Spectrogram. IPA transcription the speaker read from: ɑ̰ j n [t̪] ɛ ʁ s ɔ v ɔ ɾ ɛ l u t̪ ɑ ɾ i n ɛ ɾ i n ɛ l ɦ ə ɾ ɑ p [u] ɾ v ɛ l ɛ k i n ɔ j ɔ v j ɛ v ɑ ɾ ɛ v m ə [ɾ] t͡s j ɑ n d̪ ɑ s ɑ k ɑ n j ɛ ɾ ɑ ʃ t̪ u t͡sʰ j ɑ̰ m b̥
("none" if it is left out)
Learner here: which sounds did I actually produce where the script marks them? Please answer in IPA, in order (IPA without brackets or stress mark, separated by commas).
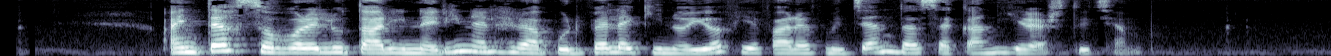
t̪, u, none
